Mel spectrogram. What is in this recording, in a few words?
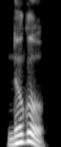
"Nugu", Hangeul sounds; DigitalSoju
